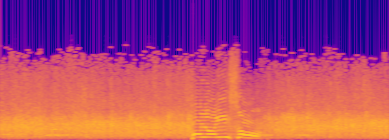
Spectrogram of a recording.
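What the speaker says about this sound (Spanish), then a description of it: "¿Cuántos le pueden dar un aplauso y honrar su nombre?" A church congregation claps together in a steady, even wash of applause; a voice cuts in briefly over it partway through.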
